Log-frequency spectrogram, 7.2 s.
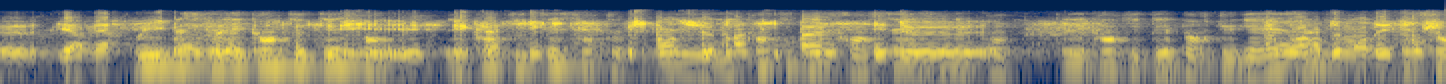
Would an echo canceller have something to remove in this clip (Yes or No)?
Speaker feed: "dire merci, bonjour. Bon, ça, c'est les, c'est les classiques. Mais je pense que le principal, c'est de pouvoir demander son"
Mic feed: Yes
